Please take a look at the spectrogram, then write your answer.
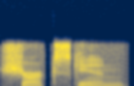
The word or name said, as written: sharkskin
